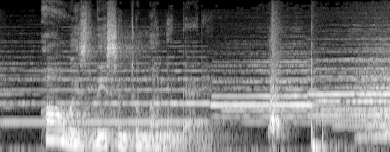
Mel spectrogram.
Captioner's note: echo-y Ethereal Voiceover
